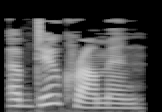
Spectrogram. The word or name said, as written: abdukrahman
